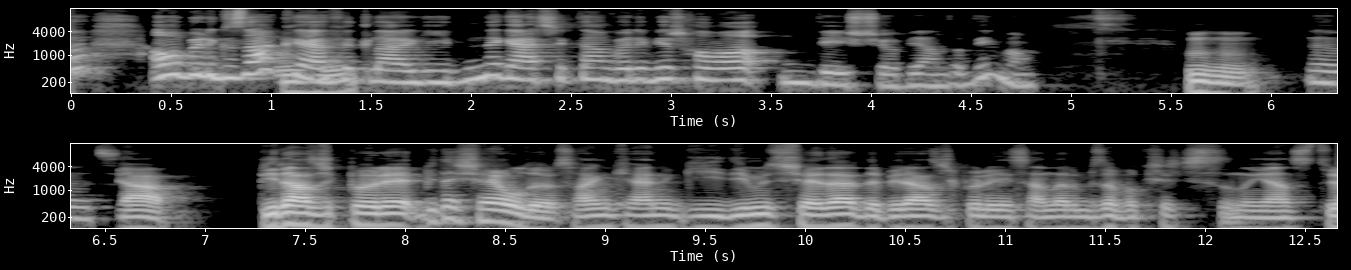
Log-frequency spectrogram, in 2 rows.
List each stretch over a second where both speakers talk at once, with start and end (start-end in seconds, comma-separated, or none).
none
